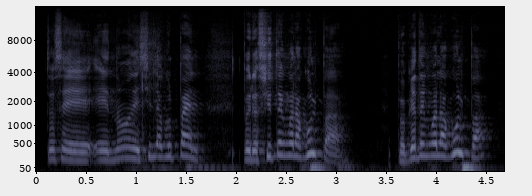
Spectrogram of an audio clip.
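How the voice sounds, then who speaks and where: Leading a casual Bible study, a Chilean-accented man talks a little fast in a high, warm, expressive voice. He chats, self-corrects and acts out everyday scenes to illustrate points. The mic picks him up from a distance.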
